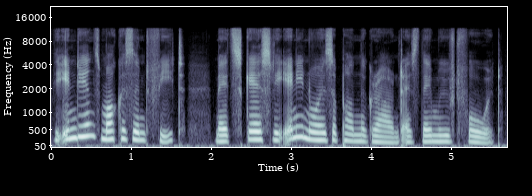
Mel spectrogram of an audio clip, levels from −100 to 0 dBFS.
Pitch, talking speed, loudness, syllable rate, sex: 205 Hz, 160 wpm, -18 LUFS, 4.9 syllables/s, female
